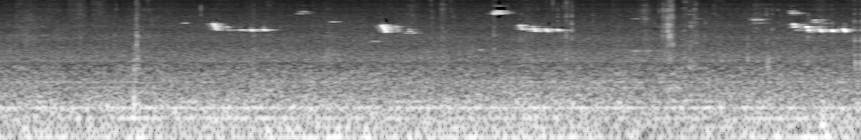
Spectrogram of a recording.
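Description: Small bird chirping: short, slightly falling chirps, four or five of them spread over several seconds, over a steady low hum.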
